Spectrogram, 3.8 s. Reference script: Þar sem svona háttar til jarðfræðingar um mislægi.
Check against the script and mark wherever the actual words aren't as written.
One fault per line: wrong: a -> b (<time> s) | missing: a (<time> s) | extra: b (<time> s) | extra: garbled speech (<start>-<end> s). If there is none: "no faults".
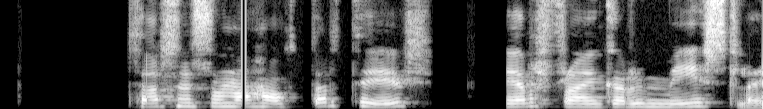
no faults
